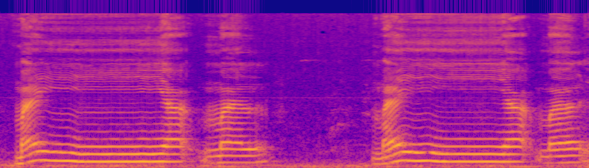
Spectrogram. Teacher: Jadi suaranya masuk ya, nun sukunnya ini menjadi masuk ke ya atau hilang, nun sukunnya hilang. May ya'mal, nun sukun bertemu dengan ya. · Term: idgham bi gunnah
